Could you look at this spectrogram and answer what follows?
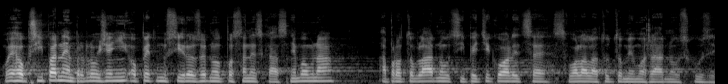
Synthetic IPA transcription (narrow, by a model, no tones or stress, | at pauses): ʔojɛɦo̞pr̝̥iːpadnɛːmpɾodlowʒɛɲiːʔo̞pjɛt̪musiːɾo̞zɦo̞dnowt̪̚po̞slanɛt͡skaːsɲɛmo̞vna | ʔapɾo̞t̪o̞vlaːdno̞wt͡siːpjɛcɪkoalɪt͡sɛsvo̞lalat̪ut̪o̞mɪmo̞r̝aːdno̞wsxuːzɪ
